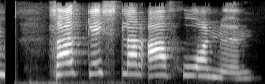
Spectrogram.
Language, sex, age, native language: Icelandic, male, 10, Icelandic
